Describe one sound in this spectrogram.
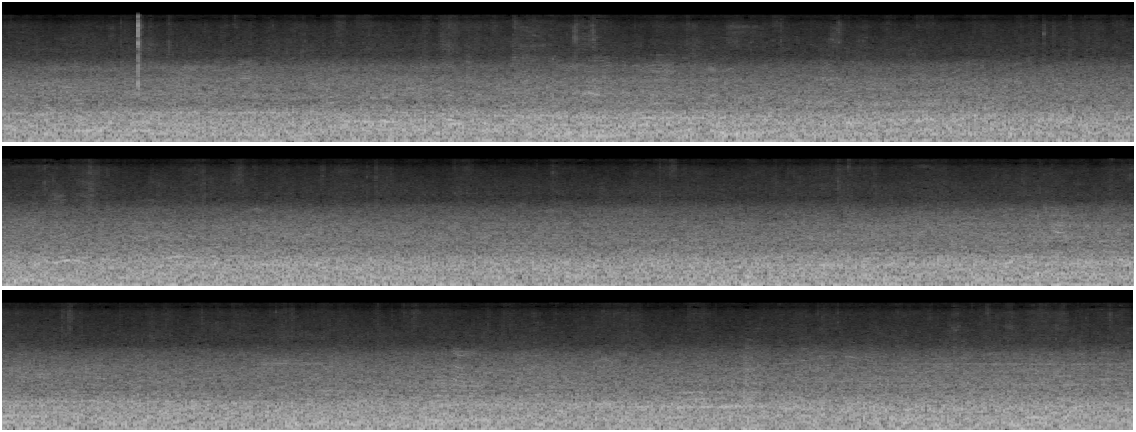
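A large crowd murmurs and chatters steadily in a big, echoing hall.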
